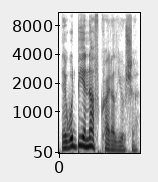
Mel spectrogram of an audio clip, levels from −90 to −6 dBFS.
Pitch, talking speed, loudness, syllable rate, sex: 135 Hz, 220 wpm, -17 LUFS, 6.6 syllables/s, male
